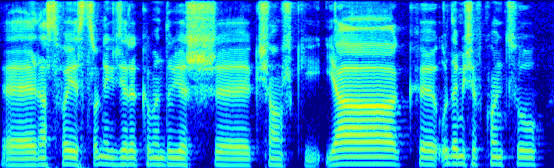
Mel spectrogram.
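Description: A man's voice: mid-range voice, level tone, a little slow, smooth. A man hosting a live-streamed lesson, thinking aloud with many fillers and restarts, chatting with viewers and moderators as he goes.

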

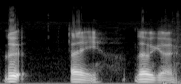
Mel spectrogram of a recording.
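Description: A man's voice: on the low side, flat delivery, a little slow, no echo. A young man casually commenting while playing a video game, chatting to his viewers. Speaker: gaming YouTuber. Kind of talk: casual let's-play commentary.

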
